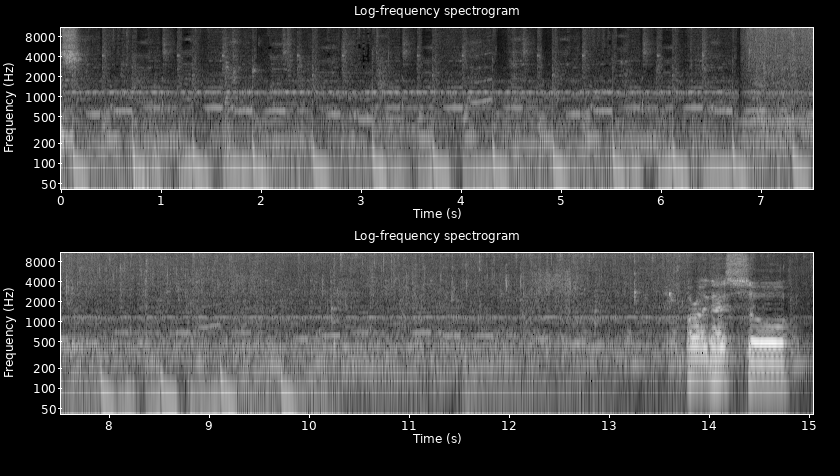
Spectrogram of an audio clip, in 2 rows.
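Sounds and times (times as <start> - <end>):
background music with a beat: 0.0 - 15.0
spice paste sizzling in oil: 6.8 - 15.0.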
